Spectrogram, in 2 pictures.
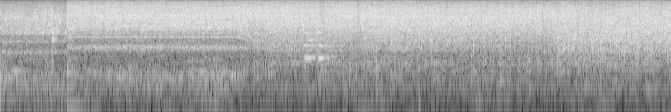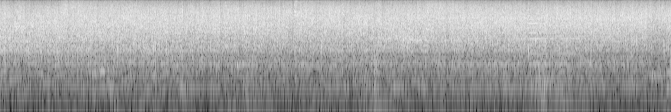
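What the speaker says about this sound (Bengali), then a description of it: "আমি একটু ঢেকে ঢেকে ভাজবো, নাহলে ছিটে আসছে।" Boal fish frying under a lid in a covered pan, a dense, loud, continuous hiss of sizzling oil with occasional sharper pops and splatters, close by and steady throughout.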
